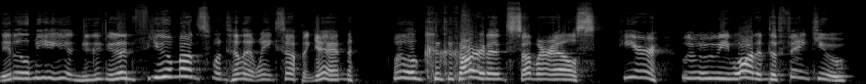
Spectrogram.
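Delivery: very high-pitched, chattering little gnome voice. Narrator voicing a gnome replying to the players, high-pitched gnome voice. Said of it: "begins to chatter in a high-pitched voice".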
